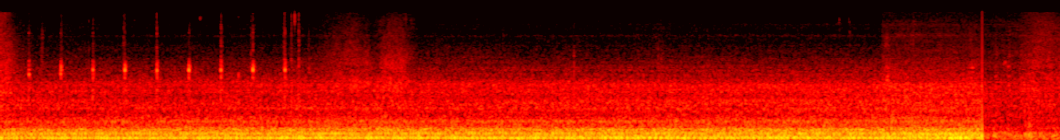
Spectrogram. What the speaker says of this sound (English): let's jump into the car, start it up, and see how it sounds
